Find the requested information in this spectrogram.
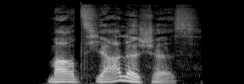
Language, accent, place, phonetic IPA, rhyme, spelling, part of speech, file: German, Germany, Berlin, [maʁˈt͡si̯aːlɪʃəs], -aːlɪʃəs, martialisches, adjective, De-martialisches.ogg
- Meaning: strong/mixed nominative/accusative neuter singular of martialisch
